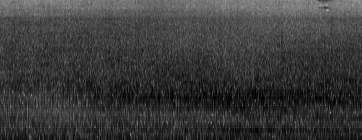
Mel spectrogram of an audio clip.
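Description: Traffic rushes past on a nearby road.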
